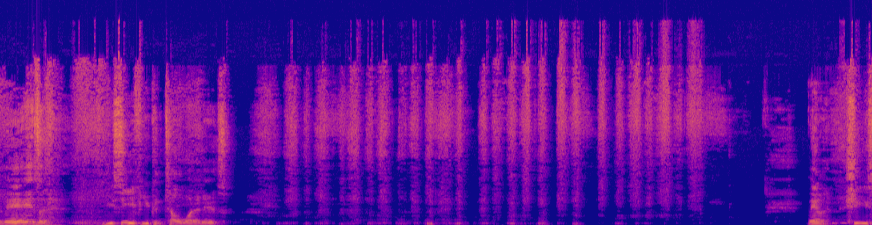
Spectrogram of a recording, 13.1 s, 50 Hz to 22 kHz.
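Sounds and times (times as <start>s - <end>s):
drawing tip scratching on cardboard: 3.9s - 10.7s.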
